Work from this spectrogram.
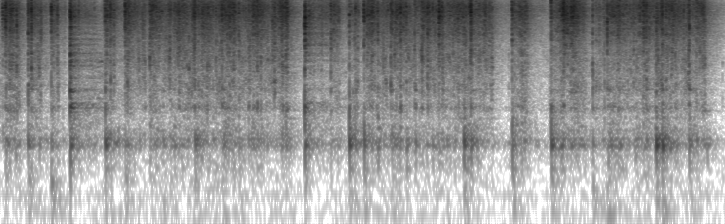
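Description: Brookie batter with egg is stirred in a bowl, producing continuous wet mixing and scraping with sharp utensil clicks against the bowl, close and steady, with no talk.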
